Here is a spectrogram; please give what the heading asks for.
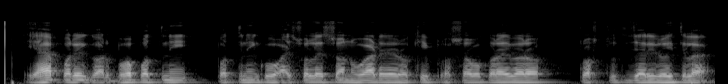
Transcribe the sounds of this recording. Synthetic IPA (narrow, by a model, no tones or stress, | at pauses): ḛɦapɔɾeɡɔɾbʱɔpɔt̪nipɔt̪niŋkuajsolesɔnwaɾɖɾeɾɔkʰipɾɔsɔbɔkɔɾajbaɾɔ | pɾɔst̪ut̪d͡ʒaɾiɾɔɦit̪ʰila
